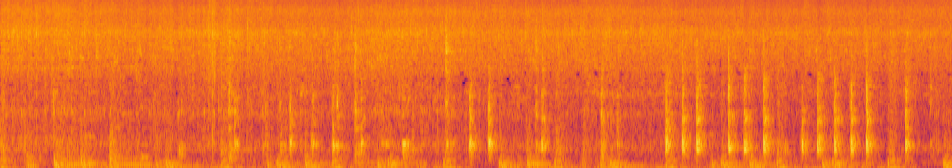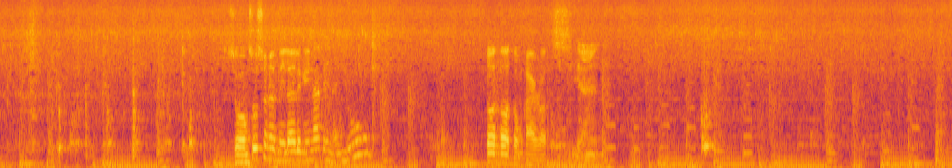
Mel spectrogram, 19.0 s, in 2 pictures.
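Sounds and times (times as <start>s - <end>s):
onion and garlic sizzling in oil: 0.0s - 19.0s
spatula knocking against pot: 2.3s - 9.2s.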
